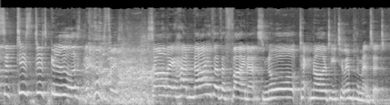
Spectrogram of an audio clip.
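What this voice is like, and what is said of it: Weak put-on accent. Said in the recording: “I thought this accent would be so much better.”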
